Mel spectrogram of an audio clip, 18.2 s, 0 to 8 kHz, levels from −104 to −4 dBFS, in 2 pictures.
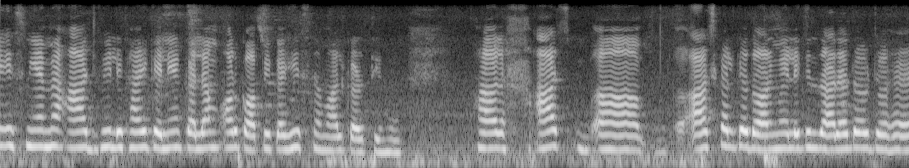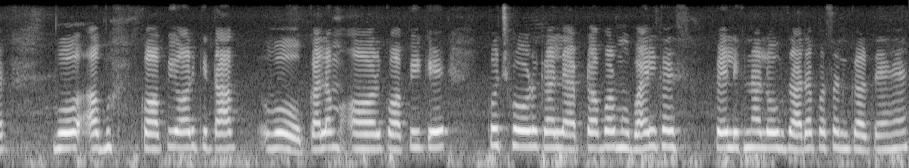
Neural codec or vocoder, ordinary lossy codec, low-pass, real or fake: none; none; 7.2 kHz; real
